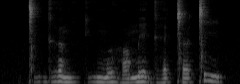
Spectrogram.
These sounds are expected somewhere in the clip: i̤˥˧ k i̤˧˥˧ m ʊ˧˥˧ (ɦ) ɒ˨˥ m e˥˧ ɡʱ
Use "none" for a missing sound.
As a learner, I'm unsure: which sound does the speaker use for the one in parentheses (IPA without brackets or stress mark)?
ɦ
